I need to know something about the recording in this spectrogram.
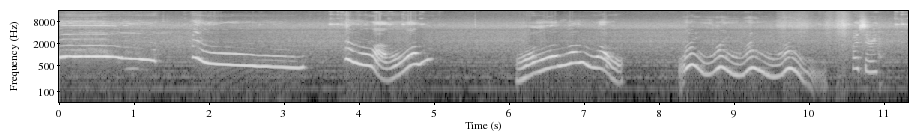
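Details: Greyhound doing its roo and whine combination: a series of long tonal howls, some falling steadily, others swooping low then rising, the last ones wobbling up and down in a warbling yodel, each lasting one to two seconds.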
